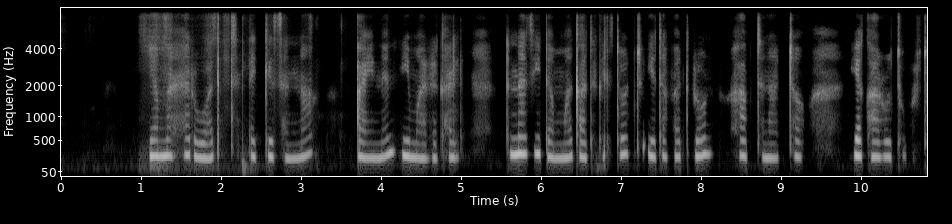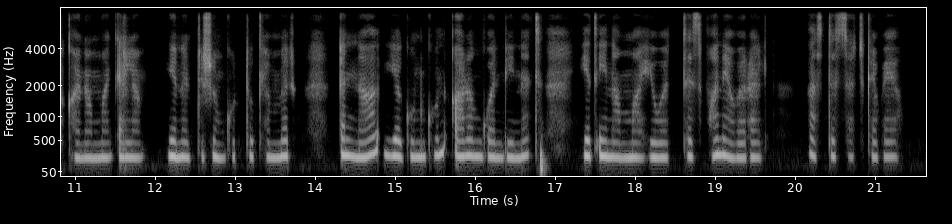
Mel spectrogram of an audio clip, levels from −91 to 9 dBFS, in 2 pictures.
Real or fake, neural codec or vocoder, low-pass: fake; codec, 24 kHz, 1.2 kbps, DualCodec; 7.2 kHz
